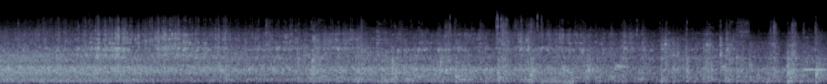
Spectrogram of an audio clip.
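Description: Diesel-hauled passenger coaches rolling slowly past with a steady rumble. From about halfway through, the wheels click and knock over the rail joints more and more often.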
